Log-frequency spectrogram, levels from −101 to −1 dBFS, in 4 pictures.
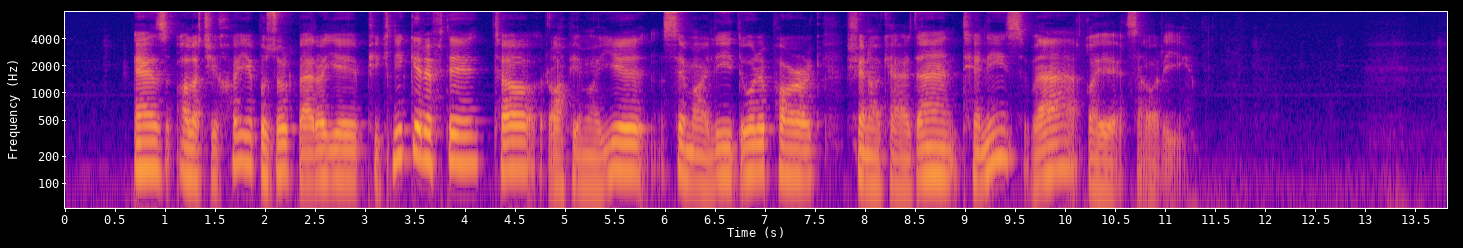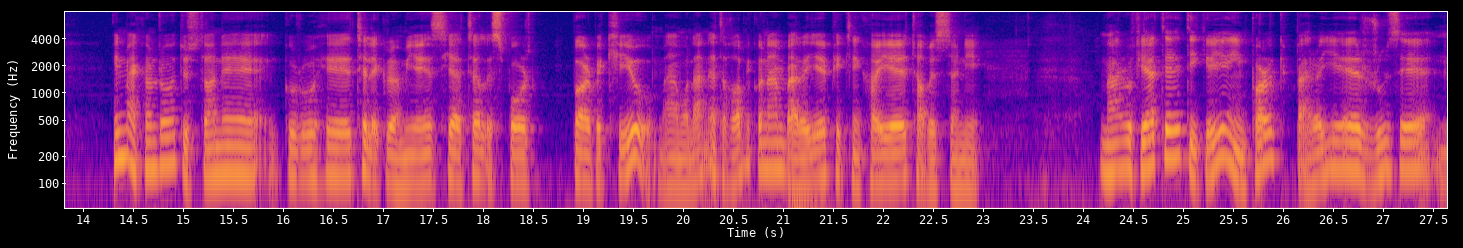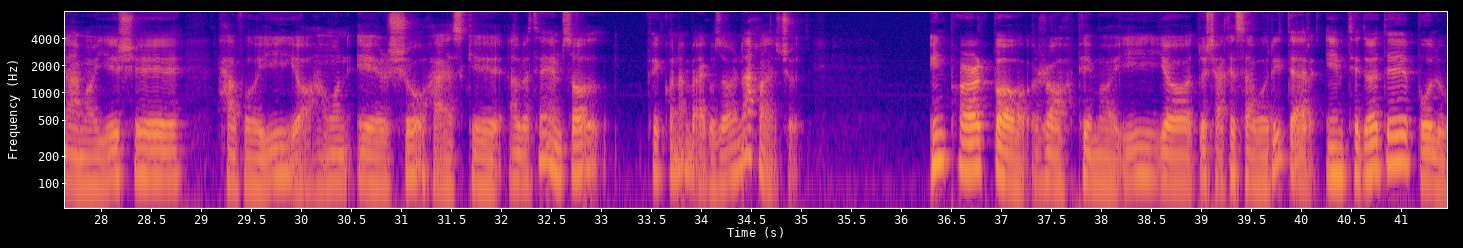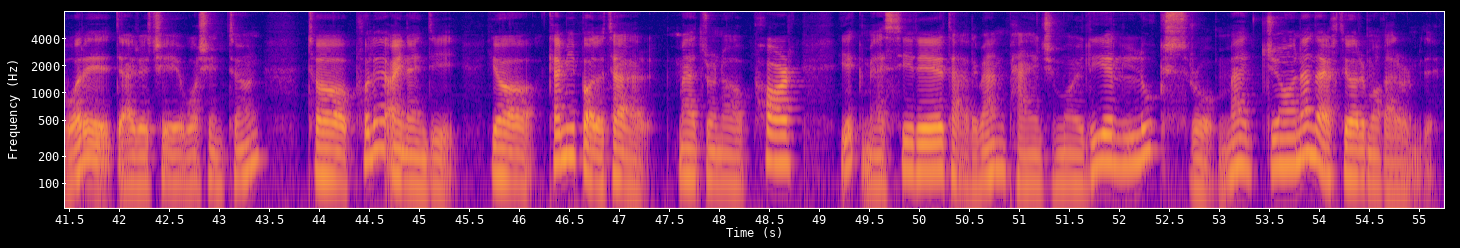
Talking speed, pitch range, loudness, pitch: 95 wpm, 100-140 Hz, -32 LUFS, 115 Hz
